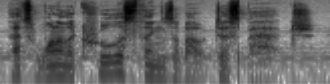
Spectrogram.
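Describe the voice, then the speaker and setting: A man reading a scripted first-person horror story in a measured, understated way. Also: on the low side, music in the background. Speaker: narrator.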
